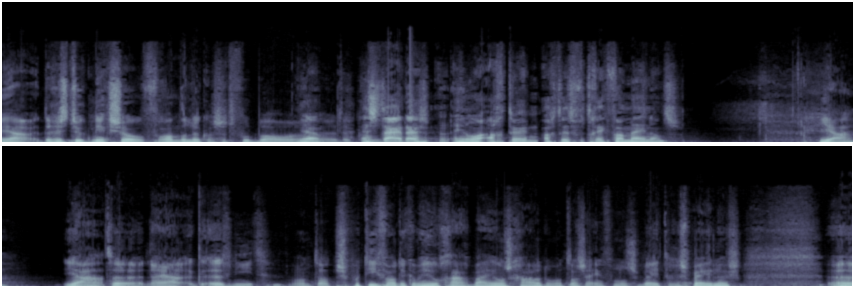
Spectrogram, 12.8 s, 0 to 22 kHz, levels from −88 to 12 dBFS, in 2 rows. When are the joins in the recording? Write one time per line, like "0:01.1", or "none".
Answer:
0:04.0
0:07.1
0:08.0
0:08.9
